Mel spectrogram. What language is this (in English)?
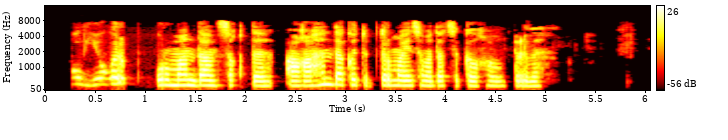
Bashkir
